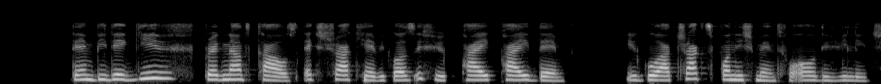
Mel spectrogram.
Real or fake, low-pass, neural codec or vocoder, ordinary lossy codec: real; 7.2 kHz; none; Opus, 24 kbps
